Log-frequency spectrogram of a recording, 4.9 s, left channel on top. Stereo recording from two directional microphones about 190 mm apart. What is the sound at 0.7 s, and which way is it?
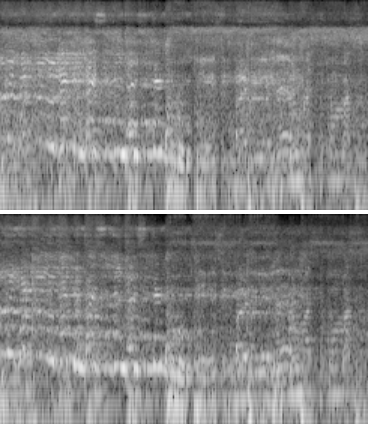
Music, 30° right (ahead or behind).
